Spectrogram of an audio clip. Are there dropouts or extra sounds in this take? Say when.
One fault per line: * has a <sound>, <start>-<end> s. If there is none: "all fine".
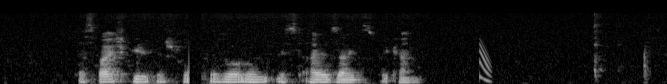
* has a dropout, 1.9-2.0 s
* has a chirp, 4.8-4.9 s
